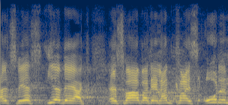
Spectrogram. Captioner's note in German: Zurufe von der CDU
